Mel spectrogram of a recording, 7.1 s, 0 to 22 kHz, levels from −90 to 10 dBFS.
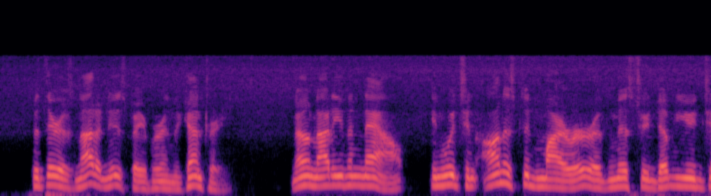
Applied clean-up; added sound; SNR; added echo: neural mask model Resemble Enhance denoiser.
